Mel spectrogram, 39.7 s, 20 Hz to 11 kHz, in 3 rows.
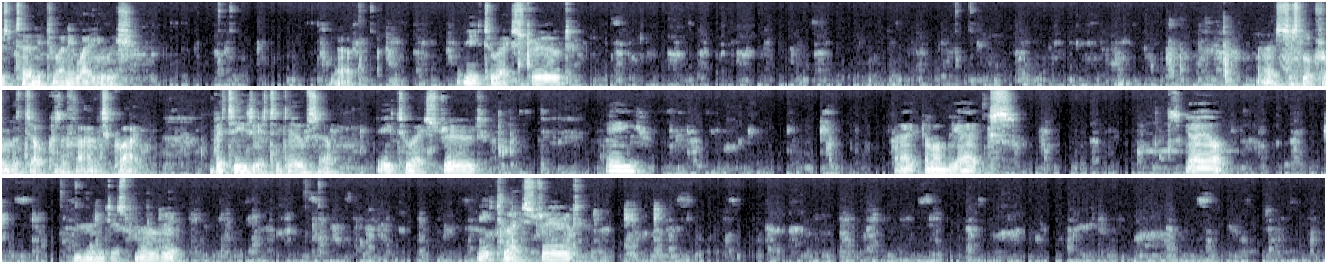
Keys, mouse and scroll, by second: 0.5 middle click, 1.9 click, 9.3 click, 9.7 scroll down 4, 11.1 middle click, 11.9 7, 13.9 shift+middle click, 14.3 scroll up 3, 14.9 scroll, 14.9 scroll up 2, 15.0 shift+middle click, 15.3 scroll, 15.3 scroll up 6, 16.3 scroll, 17.9 e, 21.1 x, 22.8 click, 24.4 s, 26.9 click, 27.6 g, 29.3 click, 29.6-31.0 scroll down 3, 31.1 e.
